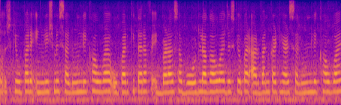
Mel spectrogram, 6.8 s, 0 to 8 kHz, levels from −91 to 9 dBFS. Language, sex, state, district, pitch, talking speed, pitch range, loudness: Hindi, female, Goa, North and South Goa, 265 Hz, 235 wpm, 255-275 Hz, -16 LUFS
